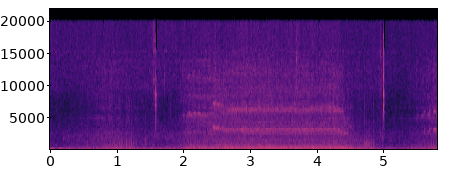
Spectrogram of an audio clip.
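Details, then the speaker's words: Vehicle bought at auction with a broken, poorly rigged cable, running rough with hesitation; low, uneven engine rumble that lifts and sags instead of pulling smoothly. Codes not yet scanned, cause unknown. "if you can hear some of that there was a little bit of hesitation and weird weirdities so i should probably go and get the checker and scan the uh vehicle and see what type of codes we're pulling"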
